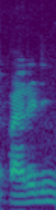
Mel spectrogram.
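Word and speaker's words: pyridine: ये इसको जो है प्रोनाउंसिएशन इसका पिरीडीन आप करते हो या पाइरीडीन जो भी करते हो, तो ये जो है ये इसके अंदर डोनर एटम कौन होता है?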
